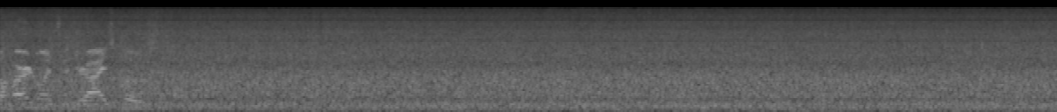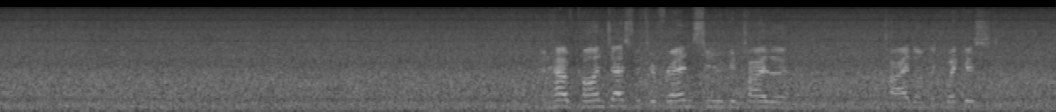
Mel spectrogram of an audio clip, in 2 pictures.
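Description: A river rushes steadily over rocks nearby.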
